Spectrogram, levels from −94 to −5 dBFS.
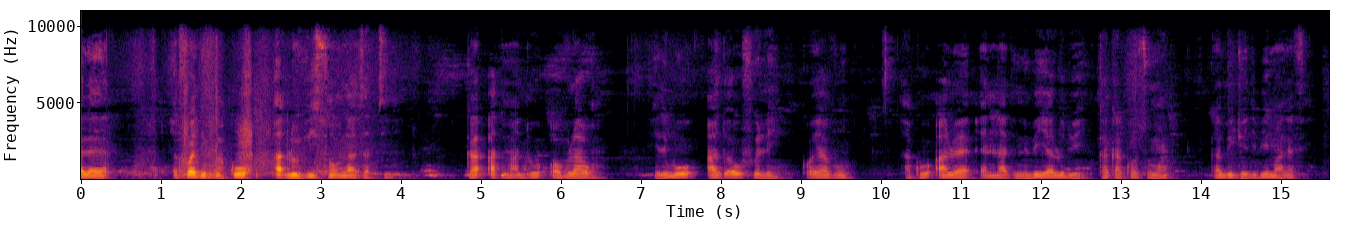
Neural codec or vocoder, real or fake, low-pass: none; real; 9.9 kHz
